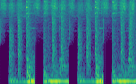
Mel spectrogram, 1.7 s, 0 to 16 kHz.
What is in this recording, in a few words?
Loop 140 BPM; Vengeance Samples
